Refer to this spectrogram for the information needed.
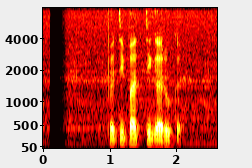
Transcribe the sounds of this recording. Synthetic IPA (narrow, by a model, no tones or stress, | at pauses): pɾət̪ipat̪ːiɡaɾukə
